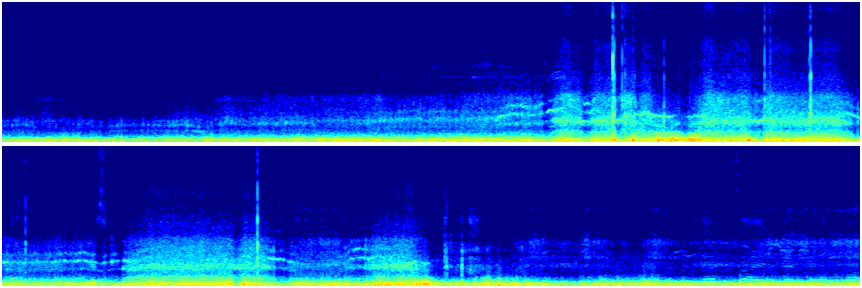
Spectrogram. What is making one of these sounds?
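Strong wind rushes steadily past a microphone outdoors.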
